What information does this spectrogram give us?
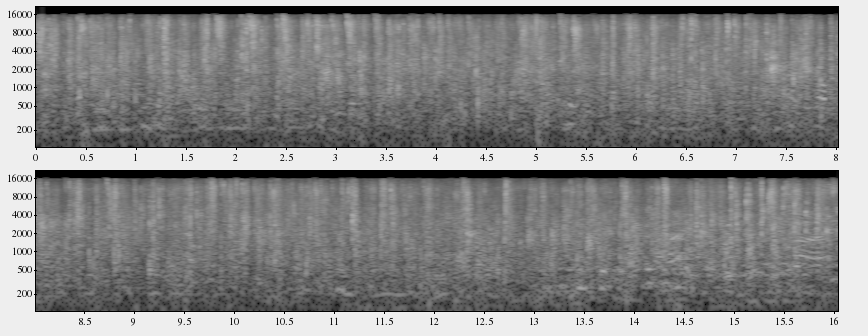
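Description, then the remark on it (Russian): Rapid, continuous patting of hands on legs, a dense run of soft slaps with no pauses, steady in loudness for the whole stretch. “Похлопывание. Это когда вы берете и начинаете хлопать по своим ножам.”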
